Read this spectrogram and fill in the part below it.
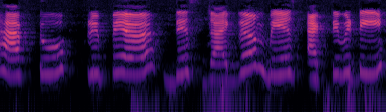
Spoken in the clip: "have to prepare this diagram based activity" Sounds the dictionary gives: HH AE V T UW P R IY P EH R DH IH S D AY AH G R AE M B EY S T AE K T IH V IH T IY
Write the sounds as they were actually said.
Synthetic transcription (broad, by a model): HH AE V T UW P R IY P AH R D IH S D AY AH G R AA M B EY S AE K T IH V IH T IY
